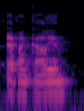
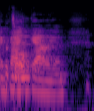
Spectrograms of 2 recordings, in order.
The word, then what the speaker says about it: Evangelion: But, outside of that, there's the NGE movie, the Neon Genesis Evangelion. Have I got that correct, Graham? – Neon Genesis Evangelion. – Evangelion, yeah. Apologies. – You just don't pronounce the G. – Okay, Evangelion.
